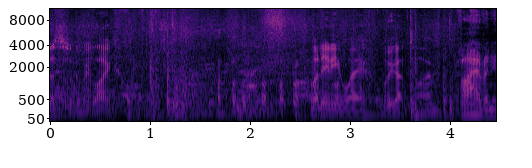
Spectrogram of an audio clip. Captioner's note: laughs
